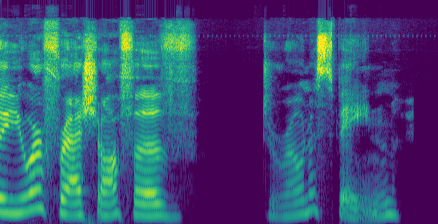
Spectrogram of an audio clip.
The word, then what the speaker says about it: Girona: So you are fresh off of Girona, Spain. Am I pronouncing Girona correctly? Girona, yeah, exactly.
